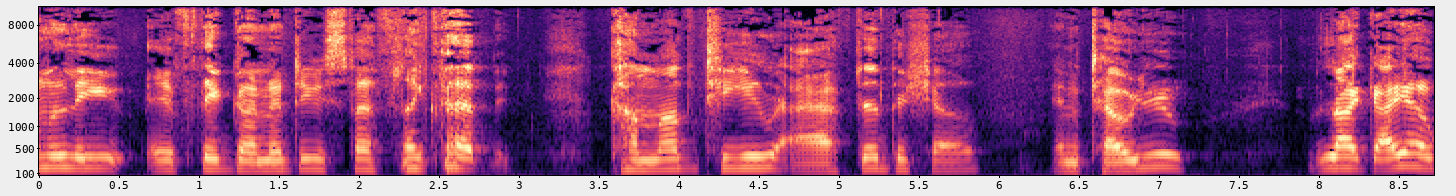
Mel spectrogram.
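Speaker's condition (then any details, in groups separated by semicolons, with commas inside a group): Cerebral palsy; says cannot do voices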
